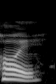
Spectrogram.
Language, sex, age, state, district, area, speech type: Assamese, female, 18-30, Assam, Charaideo, urban, read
